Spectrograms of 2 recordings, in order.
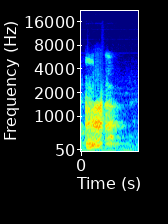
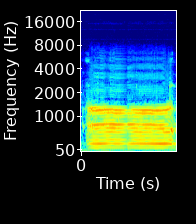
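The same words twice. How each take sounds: First: The pitch rises toward the end. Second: The pitch stays level throughout. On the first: The speaker is a little surprised. "It kind of goes up" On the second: The speaker is thinking about something. "the first tone is like, ah, uh, like you're thinking about something"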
